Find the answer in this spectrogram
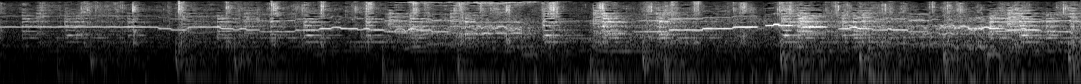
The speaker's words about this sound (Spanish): El relincho de un caballo me anuncia que llegó el día.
